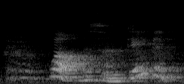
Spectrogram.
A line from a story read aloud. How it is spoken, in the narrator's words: they replied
